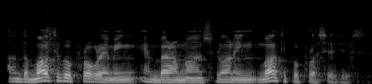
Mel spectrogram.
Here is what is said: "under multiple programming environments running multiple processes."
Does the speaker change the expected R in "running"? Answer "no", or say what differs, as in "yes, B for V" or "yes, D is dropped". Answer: yes, L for R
